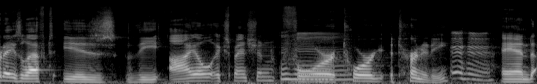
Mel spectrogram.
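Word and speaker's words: Aysle: Also, Isle, so like the British Isles, I guess. Yep. It's spelled A-Y-S-L-E. Correct.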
